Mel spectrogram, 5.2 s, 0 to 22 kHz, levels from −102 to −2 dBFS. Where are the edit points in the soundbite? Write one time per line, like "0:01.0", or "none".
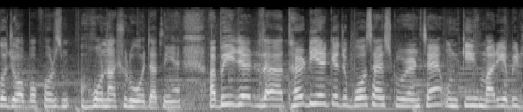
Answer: none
